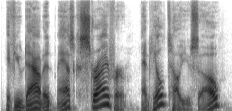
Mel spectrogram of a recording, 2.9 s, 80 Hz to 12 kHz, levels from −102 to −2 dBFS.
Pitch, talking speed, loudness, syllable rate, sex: 125 Hz, 230 wpm, -20 LUFS, 4.8 syllables/s, male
